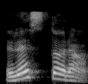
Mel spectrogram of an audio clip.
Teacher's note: the final t sound is not there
